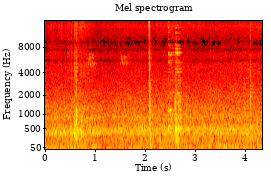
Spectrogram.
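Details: Colony of honey bees in the Yellow Hive in Australia, where the keeper is persisting with plastic frames, 9 October 2021; a soft continuous droning hum underlies sharp wooden knocks and clicks from frame handling.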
